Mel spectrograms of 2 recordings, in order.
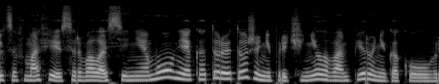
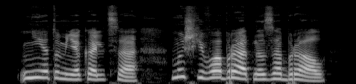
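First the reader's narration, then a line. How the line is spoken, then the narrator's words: Moaning. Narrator (Russian): простонал Жак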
